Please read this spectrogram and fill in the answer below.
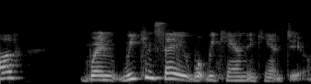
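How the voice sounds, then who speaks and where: A woman speaks with lively intonation over a quiet background. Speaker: women's rights advocate. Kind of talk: panel Q&A talk. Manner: fast.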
